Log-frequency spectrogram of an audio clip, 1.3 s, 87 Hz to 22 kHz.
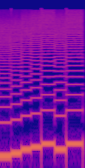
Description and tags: Used in my game "Spastic Polar Bear Anime Revenge"
Was synthesized in Audacity.
8bit, arcade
